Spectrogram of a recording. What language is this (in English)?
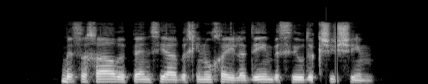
Hebrew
